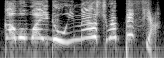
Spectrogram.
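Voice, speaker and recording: Casting: tiny feisty boy squirrel, very high and squeaky. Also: a little fast, sharp tone, no echo, studio quality, heavily acted. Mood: truculent. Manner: squeaky childish bluster.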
